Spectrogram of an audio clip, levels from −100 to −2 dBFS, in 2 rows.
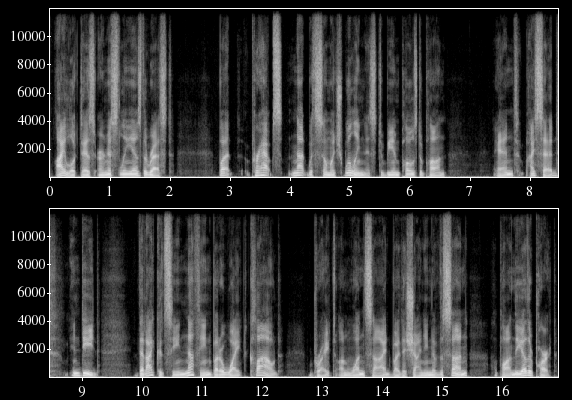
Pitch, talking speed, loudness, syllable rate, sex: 115 Hz, 160 wpm, -20 LUFS, 4.6 syllables/s, male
